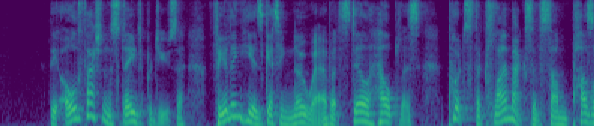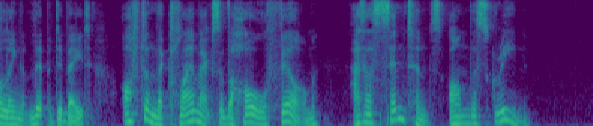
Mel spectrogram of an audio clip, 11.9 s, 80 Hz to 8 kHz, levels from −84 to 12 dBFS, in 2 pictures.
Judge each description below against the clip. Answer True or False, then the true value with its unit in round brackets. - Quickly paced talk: False (170 wpm)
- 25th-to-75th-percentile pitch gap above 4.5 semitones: True (5.3 semitones)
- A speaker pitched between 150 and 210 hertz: False (140 Hz)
